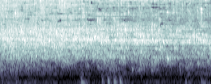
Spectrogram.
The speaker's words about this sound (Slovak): Posielam vám ešte šum potôčika spod Rakitova.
